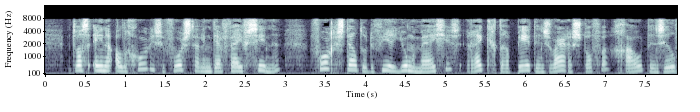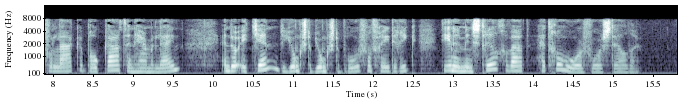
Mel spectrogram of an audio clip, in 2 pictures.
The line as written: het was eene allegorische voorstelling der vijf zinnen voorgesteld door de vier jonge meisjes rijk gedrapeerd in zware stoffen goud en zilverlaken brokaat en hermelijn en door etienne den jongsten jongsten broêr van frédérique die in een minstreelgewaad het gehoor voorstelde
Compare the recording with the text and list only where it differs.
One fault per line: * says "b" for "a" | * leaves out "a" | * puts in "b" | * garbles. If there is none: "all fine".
all fine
